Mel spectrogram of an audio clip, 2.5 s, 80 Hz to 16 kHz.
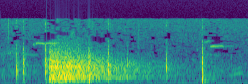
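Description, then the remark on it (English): Gunshots in the distance: a series of sharp, cracking reports, one heavier blast rolling into a long rumbling echo, followed by a few smaller scattered pops against quiet background hiss. No one speaks. “No, he said he'd shoot 3 shots if he found Brown first.”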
